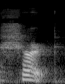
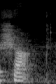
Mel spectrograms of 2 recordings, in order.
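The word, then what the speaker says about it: seacht: 7 is a shocked. You'll hear some people in the north of Ireland, in the Donegal region, pronounce ACH or OCH combinations a little bit different. So you might hear a shart instead of a shocked, which sounds a little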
